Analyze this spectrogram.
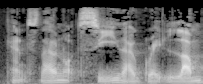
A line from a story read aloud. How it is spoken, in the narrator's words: snarled the Baba Yaga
